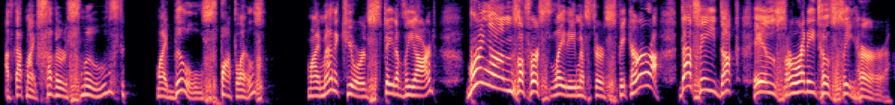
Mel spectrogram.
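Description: Daffy Duck, a brash cartoon duck. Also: male voice, high voice, huge pitch swings, slow pace, sharp tone, heavily acted. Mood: boastful. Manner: brash, self-important, stammers when flustered. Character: vain, boastful male cartoon duck. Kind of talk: cartoon voice acting in a radio storytime.

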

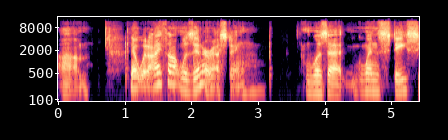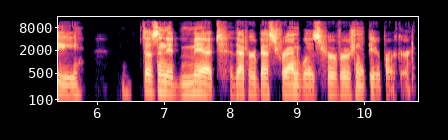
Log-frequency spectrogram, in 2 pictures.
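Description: A man co-hosting a podcast, talking in halting, stammering restarts. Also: mid-range voice, big pitch swings, gravelly, sharp tone, no room sound, rough recording. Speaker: podcast co-host, attorney. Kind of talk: casual podcast chat.

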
